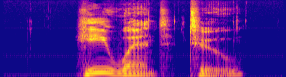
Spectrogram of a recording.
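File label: he went to, English, male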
